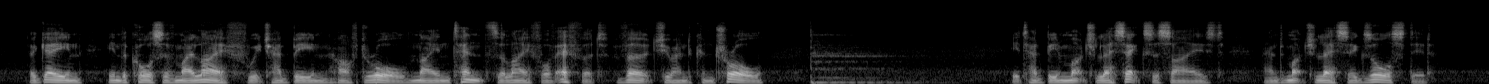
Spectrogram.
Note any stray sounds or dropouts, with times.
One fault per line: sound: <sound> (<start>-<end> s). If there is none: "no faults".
sound: thud (8.1-9.6 s)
